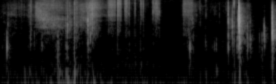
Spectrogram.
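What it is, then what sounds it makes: Water-damaged paper magazine being handled. Fingertips rub the pages of an open, water-damaged paper fashion magazine, then lift and turn a page with a crinkle. Soft, dry rustles and scratchy, bright crackles come in uneven bursts, with a couple of sharper crinkles near the end. The sound is quiet and mostly high-pitched, with almost no low end.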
